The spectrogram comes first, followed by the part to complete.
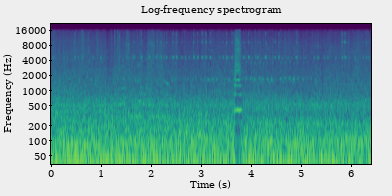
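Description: Steady road and engine rumble heard inside a moving vehicle on a highway, with one short horn toot a little past halfway.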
